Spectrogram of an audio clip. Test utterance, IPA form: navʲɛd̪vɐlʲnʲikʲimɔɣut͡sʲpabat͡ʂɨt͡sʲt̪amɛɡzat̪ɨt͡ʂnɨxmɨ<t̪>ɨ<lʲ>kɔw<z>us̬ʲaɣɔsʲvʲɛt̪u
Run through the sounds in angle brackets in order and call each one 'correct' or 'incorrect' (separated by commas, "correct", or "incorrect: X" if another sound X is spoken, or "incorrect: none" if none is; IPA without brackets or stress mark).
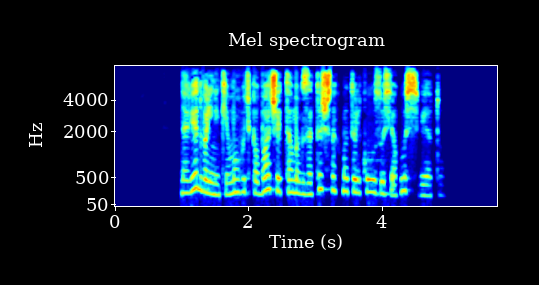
correct, correct, correct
